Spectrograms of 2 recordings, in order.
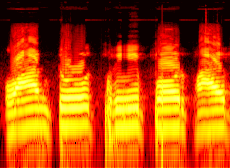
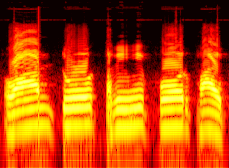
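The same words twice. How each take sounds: The two takes are said the same way.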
